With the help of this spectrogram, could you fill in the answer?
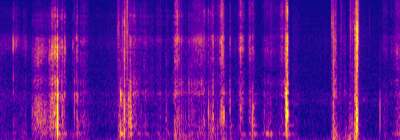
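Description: A thin wooden ear pick, held in the fingers, scratches and scrapes inside the canal of a hand-carved block of pale laundry soap shaped like an ear, which sits over the microphone while another hand steadies it. Quiet, dry, bright scraping and crinkly scratching come in irregular bursts, with sharper clicks now and then.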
